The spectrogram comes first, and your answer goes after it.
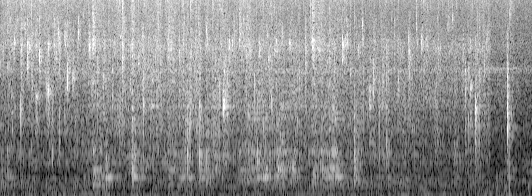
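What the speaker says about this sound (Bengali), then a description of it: "একটু ভেজে নেব কিছুক্ষণ।" Crushed garlic fries in a pan with extra oil added, a dense continuous sizzle broken by irregular crackles and spatters, with occasional scraping stirs and clinks close by.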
